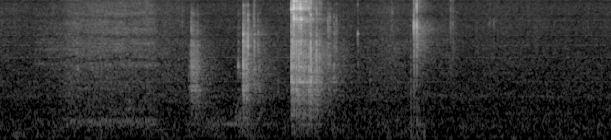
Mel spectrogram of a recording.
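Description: Plastic LEGO bricks being handled and snapped together: a soft rubbing about a second in, then several short sharp clicks, the loudest around the middle.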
